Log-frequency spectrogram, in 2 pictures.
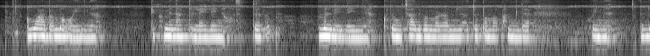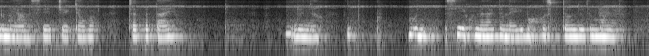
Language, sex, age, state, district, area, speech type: Manipuri, female, 30-45, Manipur, Chandel, rural, spontaneous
